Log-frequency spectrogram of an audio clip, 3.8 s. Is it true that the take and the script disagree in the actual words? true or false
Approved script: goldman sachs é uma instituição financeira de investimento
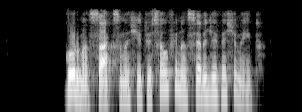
false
